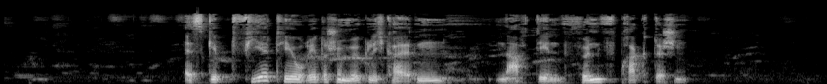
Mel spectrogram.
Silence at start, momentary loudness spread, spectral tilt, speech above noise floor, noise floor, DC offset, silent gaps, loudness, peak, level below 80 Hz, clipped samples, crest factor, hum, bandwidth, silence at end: 0.4 s; 11 LU; -3.5 dB/octave; 43 dB; -61 dBFS; under 0.1%; none; -17 LUFS; 0 dBFS; -48 dBFS; under 0.1%; 20 dB; none; 12 kHz; 1.4 s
